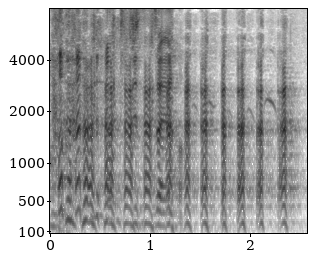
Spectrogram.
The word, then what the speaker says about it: Giselle: Giselle. Literally. Giselle. Mm-hmm. What's the animal? Bunchin. What's the animal? Bunchin. You just like saying bunchin. Gazelle. Gazelle. Animal. Giselle.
